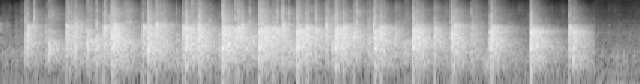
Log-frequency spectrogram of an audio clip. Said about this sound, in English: A round of applause for this beautiful program.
